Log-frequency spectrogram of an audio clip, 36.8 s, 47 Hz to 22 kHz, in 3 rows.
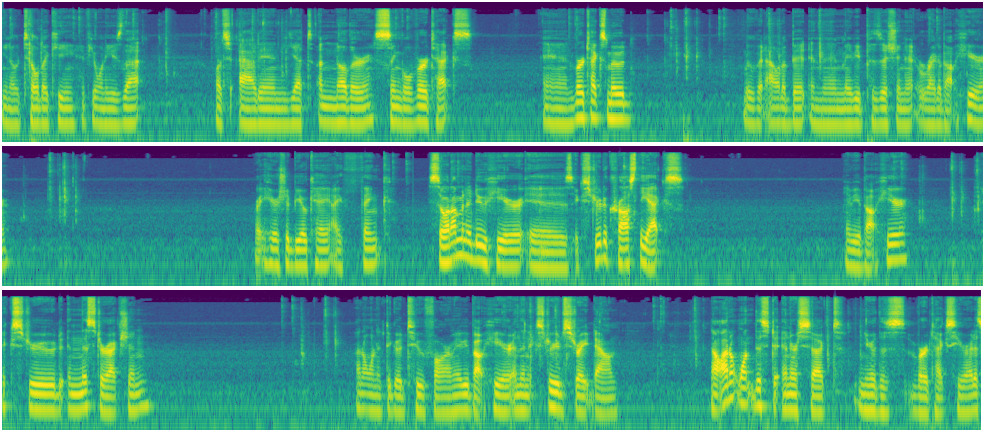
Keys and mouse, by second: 0.3 `, 1.7 shift+click, 2.7 shift+drag, 3.2 shift+a, 7.0 click, 8.0 middle drag, 8.3 g, 9.5 KP_1, 10.2 g, 12.8 g, 19.6 e, 24.1 e, 28.5 g, 31.1 e, 33.2 shift+drag, 34.9 shift+click.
